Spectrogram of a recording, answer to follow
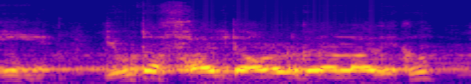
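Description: Speech only: people talking, with no other distinct sound.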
